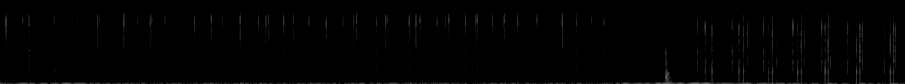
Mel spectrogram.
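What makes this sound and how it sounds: Long acrylic nails tap and scratch the back and edges of a smartphone in a transparent plastic case held in both hands. About fifty sharp, bright clicks come in a quick, uneven patter, each dying away almost at once, over a steady low hum. The taps grow louder and denser in the last few seconds.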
